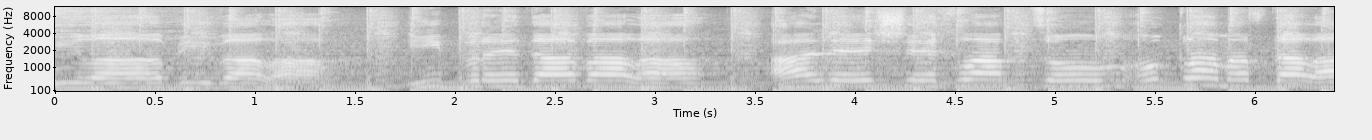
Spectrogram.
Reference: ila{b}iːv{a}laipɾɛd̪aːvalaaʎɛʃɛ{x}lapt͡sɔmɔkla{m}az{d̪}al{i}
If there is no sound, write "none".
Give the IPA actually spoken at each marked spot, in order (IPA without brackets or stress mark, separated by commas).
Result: b, a, x, m, d̪, a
